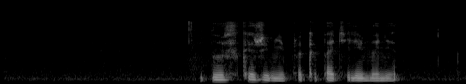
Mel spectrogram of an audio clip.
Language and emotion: Russian, neutral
